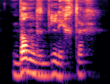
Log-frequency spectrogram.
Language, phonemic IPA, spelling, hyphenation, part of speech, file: Dutch, /ˈbɑn.də(n)ˌlɪx.tər/, bandenlichter, ban‧den‧lich‧ter, noun, Nl-bandenlichter.ogg
- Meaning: tyre lever, tire iron (for bike wheels)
